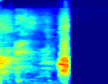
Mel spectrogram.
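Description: Pet dog at home gives a whiny yip and then one sharp, loud bark close to the microphone before the sound cuts off.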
